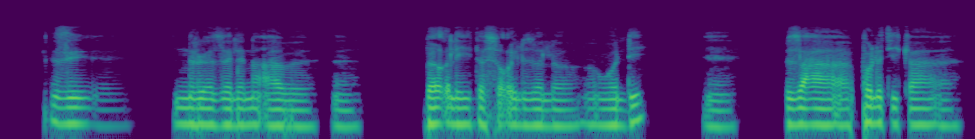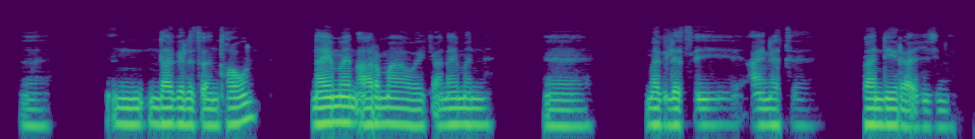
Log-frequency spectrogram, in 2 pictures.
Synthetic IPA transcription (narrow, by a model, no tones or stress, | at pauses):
ʔɨzi | ɨnːɨɾiʔo̞zɐlːɐna̰ʔaβ | bɐχʼlit̪ʰɐsɐ̰χʼḭluzɐlːowɔd̪i | bɨzaʕapʰolɐt̪ʰikʰa | nd̪aɡɐlɐt͡sʼɐɨnt̪ʰɨxɐwːunː | ajmɐnʔa̰ɾmawɔjkʰaʔa̰najmɐn | mɐɡlɐt͡sʼiʕajnɐt̪ | b̥and̪iɾa̰ʔjħizɨnːi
